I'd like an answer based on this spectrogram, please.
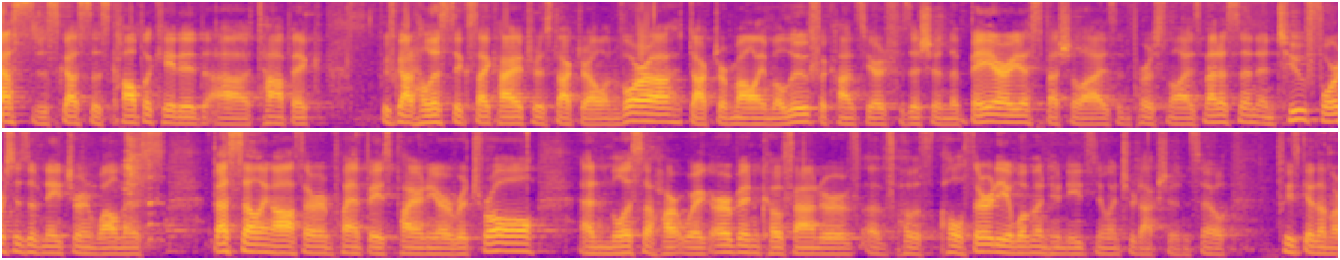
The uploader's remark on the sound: A special recording from our sixth annual revitalize event , which was held in Dove Mountain, Arizona, in June. A special recording from our sixth annual revitalize event , which was held in Dove Mountain, Arizona, in June. The insights we learned on the main stage this year were too good not to share.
